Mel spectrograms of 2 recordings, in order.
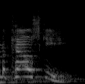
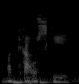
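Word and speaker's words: Majkowski: The Pro Bowl quarterback, Don Mikowski. Nice hit, Michael. What's the spelling of Mr. Mikowski? M-A-J Kowski. The J is silent.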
